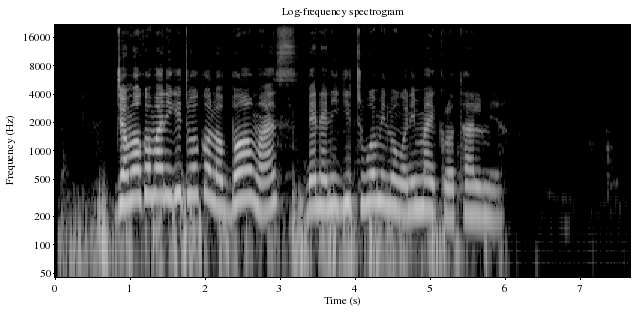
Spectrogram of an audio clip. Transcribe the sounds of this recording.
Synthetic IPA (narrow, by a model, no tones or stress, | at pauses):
d͡ʒɔmɔkɔmaniɡitwokɔlɔbɔmasbɛnɛniɡitwomilwoŋɡonimaɪkɾɔt̪almɪa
